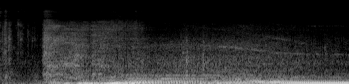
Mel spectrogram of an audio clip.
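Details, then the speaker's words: Vauxhall Omega 2.5 V6 estate after fitting a new exhaust system replacing wrecked tailpipes; engine catches and settles into low, soft, even hum with no blowing or rattling, very quiet. "so very, very quiet now. Righty ho, let's get out of here. It's so quiet."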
